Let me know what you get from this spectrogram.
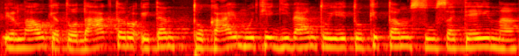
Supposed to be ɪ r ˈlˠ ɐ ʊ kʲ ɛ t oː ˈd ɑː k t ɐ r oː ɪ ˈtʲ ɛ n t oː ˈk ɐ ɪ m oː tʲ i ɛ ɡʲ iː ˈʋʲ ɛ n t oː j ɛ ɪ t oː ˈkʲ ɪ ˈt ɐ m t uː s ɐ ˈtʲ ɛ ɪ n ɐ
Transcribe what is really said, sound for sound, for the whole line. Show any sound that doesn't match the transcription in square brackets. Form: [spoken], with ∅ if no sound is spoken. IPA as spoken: ɪ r ˈlˠ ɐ ʊ kʲ ɛ t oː ˈd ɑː k t ɐ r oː ɪ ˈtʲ ɛ n t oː ˈk ɐ ɪ m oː tʲ i ɛ ɡʲ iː ˈʋʲ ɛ n t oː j ɛ ɪ t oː ˈkʲ ɪ ˈt ɐ m [s] uː s ɐ ˈtʲ ɛ ɪ n ɐ

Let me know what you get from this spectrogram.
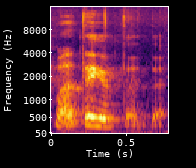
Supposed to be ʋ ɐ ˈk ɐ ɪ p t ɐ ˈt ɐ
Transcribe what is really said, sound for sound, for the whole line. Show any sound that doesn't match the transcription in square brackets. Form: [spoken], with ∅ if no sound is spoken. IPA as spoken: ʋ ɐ [ˈt] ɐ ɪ p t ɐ [ˈd] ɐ

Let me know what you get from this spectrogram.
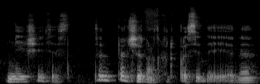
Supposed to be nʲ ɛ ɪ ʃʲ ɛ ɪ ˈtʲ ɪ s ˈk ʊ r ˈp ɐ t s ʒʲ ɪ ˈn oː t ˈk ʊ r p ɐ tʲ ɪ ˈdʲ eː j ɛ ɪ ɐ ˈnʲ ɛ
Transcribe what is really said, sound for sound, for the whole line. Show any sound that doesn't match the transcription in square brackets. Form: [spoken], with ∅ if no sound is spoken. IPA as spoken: nʲ ɛ ɪ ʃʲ ɛ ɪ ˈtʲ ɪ s [ˈt] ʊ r ˈp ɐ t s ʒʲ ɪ ˈn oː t ˈk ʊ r p ɐ [sʲ] ɪ ˈdʲ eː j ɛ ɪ ɐ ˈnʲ ɛ

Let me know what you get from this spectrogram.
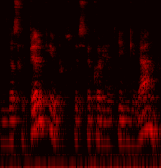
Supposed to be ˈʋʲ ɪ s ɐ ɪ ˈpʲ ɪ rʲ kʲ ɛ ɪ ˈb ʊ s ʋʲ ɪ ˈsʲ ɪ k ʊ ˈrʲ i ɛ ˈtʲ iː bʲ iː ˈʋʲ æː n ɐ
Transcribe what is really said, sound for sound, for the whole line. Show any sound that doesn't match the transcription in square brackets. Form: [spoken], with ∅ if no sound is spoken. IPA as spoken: ˈʋʲ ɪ s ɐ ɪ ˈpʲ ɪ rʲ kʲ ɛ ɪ ˈb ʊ s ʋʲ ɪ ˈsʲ ɪ k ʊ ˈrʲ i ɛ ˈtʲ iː [ɡʲ] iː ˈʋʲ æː n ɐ

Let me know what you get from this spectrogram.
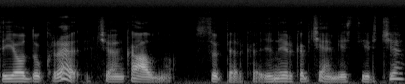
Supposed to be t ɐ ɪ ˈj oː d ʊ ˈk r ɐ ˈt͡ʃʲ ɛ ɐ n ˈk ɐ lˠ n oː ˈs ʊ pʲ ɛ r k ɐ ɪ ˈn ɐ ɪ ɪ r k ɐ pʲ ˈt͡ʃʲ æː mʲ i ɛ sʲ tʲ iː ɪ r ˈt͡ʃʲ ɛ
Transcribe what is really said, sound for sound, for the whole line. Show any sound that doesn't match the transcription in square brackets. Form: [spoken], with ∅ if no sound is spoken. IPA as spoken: t ɐ ɪ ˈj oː d ʊ ˈk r ɐ ˈt͡ʃʲ ɛ ɐ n ˈk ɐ lˠ n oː ˈs ʊ pʲ ɛ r k ɐ ɪ ˈn ɐ ɪ ɪ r k ɐ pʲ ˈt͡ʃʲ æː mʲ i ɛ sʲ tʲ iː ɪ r ˈt͡ʃʲ ɛ

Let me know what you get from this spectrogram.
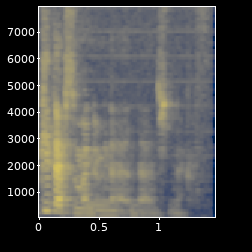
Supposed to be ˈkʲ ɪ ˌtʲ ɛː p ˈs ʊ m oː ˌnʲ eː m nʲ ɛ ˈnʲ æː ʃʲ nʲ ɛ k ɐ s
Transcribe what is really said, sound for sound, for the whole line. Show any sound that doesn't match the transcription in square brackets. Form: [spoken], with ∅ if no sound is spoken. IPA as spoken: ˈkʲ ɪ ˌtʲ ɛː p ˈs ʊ m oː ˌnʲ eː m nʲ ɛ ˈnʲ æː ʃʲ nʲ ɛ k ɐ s

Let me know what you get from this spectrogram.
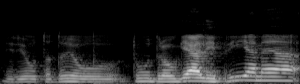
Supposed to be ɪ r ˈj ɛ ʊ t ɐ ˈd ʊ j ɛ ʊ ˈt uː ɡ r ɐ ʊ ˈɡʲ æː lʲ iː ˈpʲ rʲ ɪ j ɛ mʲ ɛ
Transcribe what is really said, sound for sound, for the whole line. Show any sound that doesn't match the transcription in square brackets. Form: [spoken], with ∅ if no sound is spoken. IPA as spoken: ɪ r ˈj ɛ ʊ t ɐ ˈd ʊ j ɛ ʊ ˈt uː [d] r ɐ ʊ ˈɡʲ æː lʲ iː ˈpʲ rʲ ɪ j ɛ mʲ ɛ

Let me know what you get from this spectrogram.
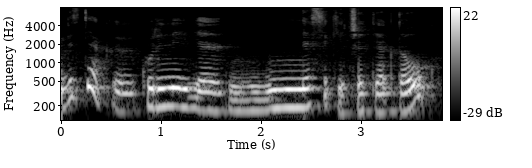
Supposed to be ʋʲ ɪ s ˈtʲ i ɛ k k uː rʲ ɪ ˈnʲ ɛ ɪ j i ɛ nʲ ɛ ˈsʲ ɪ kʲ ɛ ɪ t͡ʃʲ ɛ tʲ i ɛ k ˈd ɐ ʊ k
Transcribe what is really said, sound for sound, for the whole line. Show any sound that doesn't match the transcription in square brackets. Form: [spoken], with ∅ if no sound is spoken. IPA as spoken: ʋʲ ɪ s ˈtʲ i ɛ k k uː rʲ ɪ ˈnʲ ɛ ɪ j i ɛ nʲ ɛ ˈsʲ ɪ kʲ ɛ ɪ t͡ʃʲ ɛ tʲ i ɛ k ˈd ɐ ʊ k

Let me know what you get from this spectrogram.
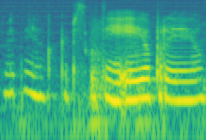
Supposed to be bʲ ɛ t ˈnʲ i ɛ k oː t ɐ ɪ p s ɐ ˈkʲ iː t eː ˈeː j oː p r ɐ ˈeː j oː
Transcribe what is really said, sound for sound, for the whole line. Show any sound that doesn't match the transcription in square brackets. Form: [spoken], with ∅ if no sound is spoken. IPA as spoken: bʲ ɛ t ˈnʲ i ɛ k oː [k] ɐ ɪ p s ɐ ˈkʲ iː t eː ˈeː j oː p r ɐ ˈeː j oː

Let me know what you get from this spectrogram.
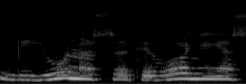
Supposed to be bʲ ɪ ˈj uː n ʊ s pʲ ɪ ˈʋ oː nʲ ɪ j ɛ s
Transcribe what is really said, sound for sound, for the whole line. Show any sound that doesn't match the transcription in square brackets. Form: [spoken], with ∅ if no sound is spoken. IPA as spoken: bʲ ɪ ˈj uː n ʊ s pʲ ɪ ˈʋ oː nʲ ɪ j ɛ s

